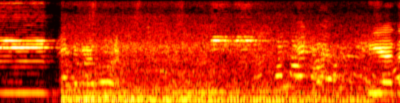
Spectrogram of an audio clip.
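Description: A vehicle horn holding one steady note, cut off abruptly about half a second in. After it, the low steady rumble of a motor vehicle's engine running, with faint voices in the street.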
